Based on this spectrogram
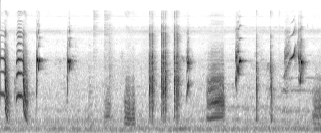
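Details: Asian pied starling in full varied song, used as a lure to train other starlings: a jumble of harsh squawks, nasal honks, sharp whistled notes and a drawn-out rattling buzz, delivered in quick uneven bursts.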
